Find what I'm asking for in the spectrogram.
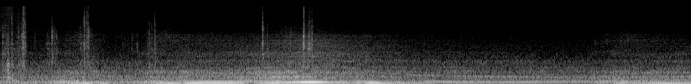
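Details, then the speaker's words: Crashed Corsa being rebuilt, first start after refitting the front end: a deep steady engine rumble swells cleanly on a throttle blip and drops back smoothly, no knocks or misses. The engine runs fine. "See there, it's all running fine as it should do."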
